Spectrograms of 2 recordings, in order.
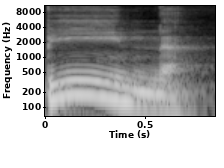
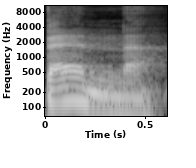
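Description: First: The vowel is a long ee, like bean. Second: The vowel is a short e, like Ben. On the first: This is the British pronunciation. "los británicos que dicen Bean, con la i larga" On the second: This is another regional American pronunciation. "Hay otros americanos que lo dicen Ben"

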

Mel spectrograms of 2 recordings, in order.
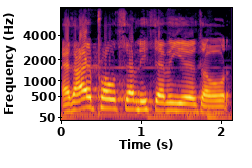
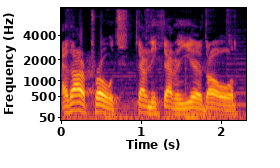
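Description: First: It is said in his ordinary voice. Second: It is said in a put-on fiery voice.

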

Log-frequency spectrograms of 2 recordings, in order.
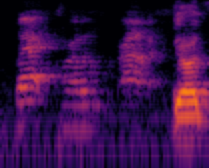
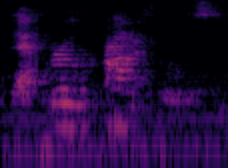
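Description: First: It is said louder. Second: It is said at a normal volume.

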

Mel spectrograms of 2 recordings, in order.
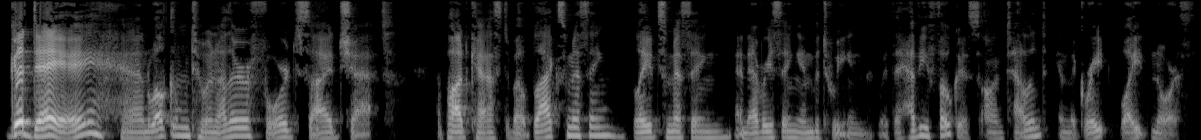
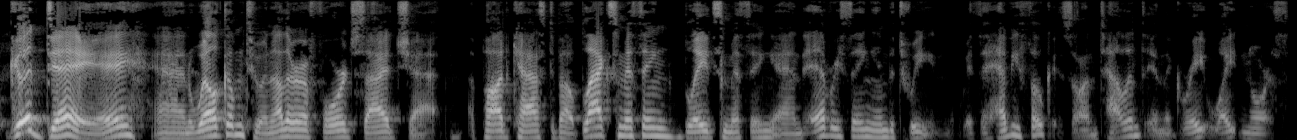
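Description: First: It is said with ordinary, low energy. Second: It is said with lots of energy.

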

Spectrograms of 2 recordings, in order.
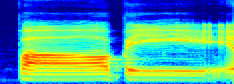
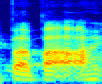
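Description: First: It is drawn out, in a northern accent. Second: It is said short, in a southern accent. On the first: "they're like Barbie, like that. So it's a really like drawl" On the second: "we say baba in the south for father"

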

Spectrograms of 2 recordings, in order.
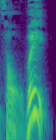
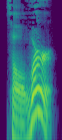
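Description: First: The word ends in a plain vowel, no r-coloring. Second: The word ends with an r-colored sound. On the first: It sounds like a different word. The speaker calls it wrong. "是没带儿化韵" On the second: The intended meaning is understood. The speaker calls it right. "一加儿化音"

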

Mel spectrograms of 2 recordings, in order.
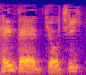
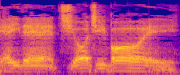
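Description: First: The voice sounds silly and goofy. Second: The voice sounds sinister and menacing.

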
